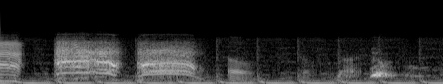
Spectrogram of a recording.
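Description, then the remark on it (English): A dog barks at a person in three loud, harsh, drawn-out bursts in quick succession, followed by a few softer, shorter barks over a steady low hum. “That's the dog barking at me.”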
